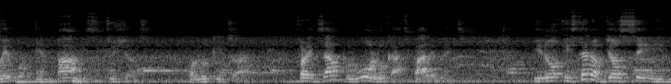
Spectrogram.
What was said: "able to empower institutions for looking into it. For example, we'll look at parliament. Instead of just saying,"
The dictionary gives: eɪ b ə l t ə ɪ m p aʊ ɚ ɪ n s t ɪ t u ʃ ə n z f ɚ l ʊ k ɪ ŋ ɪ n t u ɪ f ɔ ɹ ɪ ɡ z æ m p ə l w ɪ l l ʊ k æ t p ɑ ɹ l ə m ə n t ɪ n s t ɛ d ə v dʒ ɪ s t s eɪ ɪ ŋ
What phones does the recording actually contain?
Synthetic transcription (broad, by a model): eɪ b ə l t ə m p aʊ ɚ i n s t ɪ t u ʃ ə n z f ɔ l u k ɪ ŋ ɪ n t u ɪ f ɔ ɹ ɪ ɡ z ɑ m p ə l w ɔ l l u k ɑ t p ɑ l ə m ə n t ɪ n s t ɛ d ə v dʒ ɪ s t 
